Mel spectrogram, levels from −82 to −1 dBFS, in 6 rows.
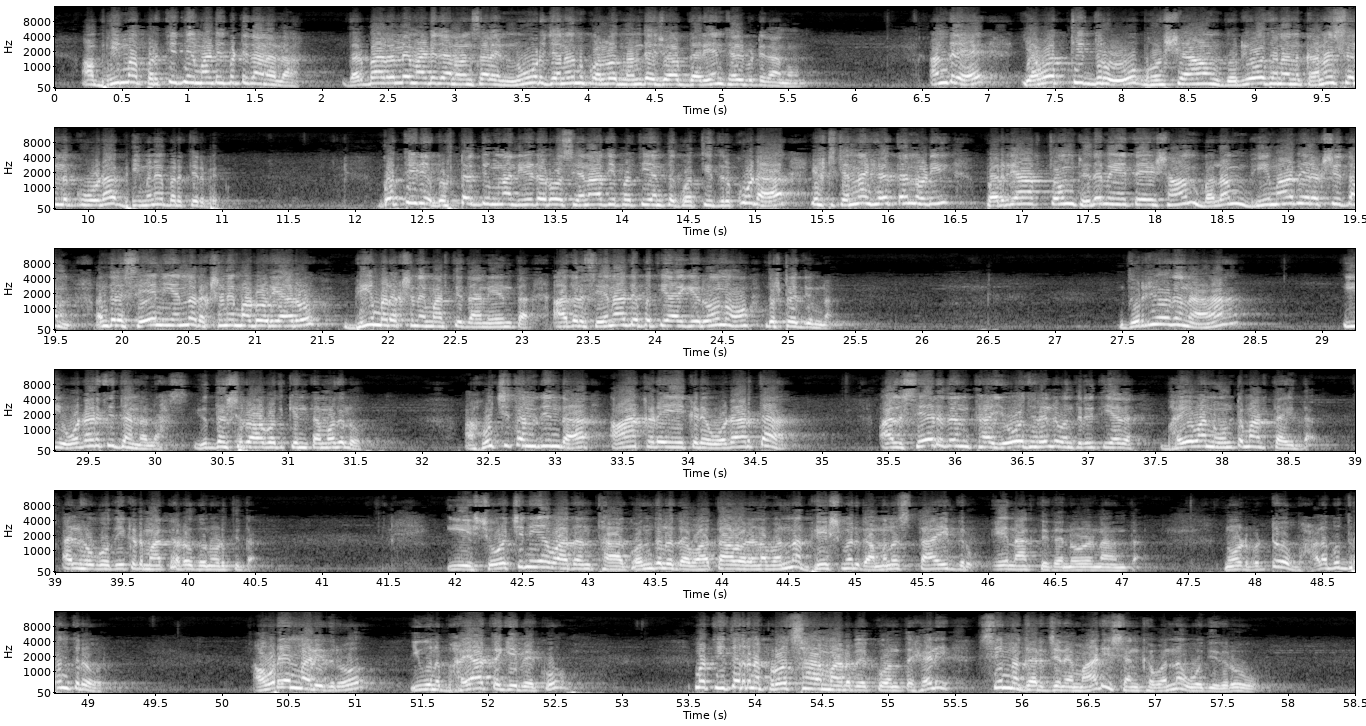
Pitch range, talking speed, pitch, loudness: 185-255 Hz, 105 wpm, 220 Hz, -7 LUFS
